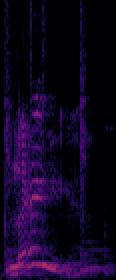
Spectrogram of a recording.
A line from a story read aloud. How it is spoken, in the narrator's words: shouted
